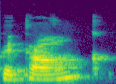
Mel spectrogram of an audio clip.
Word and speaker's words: Pétanque: So we did a couple of interviews there, and then we had your branch, and Jumper had a petanque, if I'm pronouncing it Yes, right, yes, Pétanque.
